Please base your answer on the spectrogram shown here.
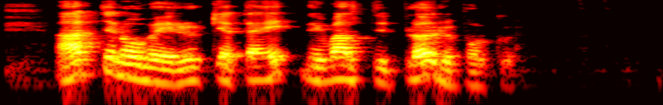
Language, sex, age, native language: Icelandic, male, 60-69, Icelandic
